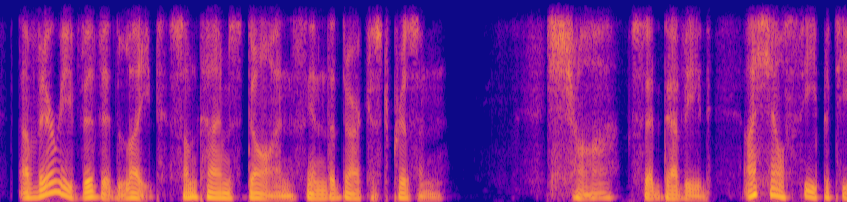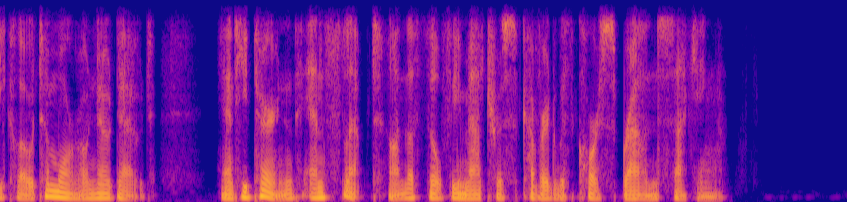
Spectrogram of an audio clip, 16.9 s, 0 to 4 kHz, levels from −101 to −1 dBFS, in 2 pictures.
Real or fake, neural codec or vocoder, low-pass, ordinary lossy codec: real; none; 3.6 kHz; Opus, 64 kbps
